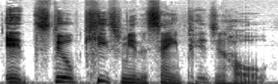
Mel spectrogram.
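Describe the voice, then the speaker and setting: Male director guest, lively storyteller who does the voices, in a dry close-miked room. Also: fairly high pitch, normal speed, no room sound. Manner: animated storyteller, acts out quoted voices. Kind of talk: casual interview talk.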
